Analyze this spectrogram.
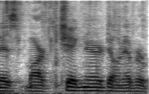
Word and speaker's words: Zschiegner: but anyways once again my name is Mark chinner don't ever pronounce it wrong when you see my name because I'm telling you exactly how I pronounce it now my name is Mark chinner and you have been watching X trending the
